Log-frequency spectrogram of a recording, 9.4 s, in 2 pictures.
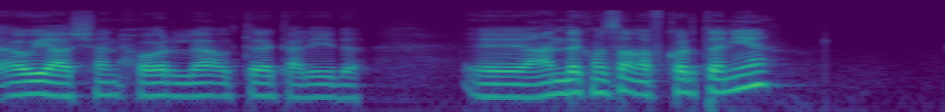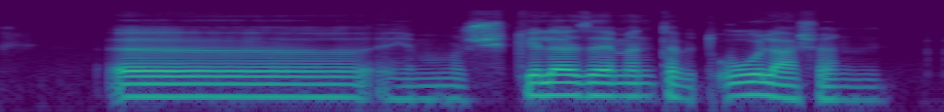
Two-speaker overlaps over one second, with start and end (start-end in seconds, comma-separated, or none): none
